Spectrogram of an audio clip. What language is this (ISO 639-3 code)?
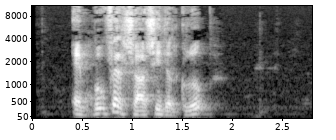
cat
